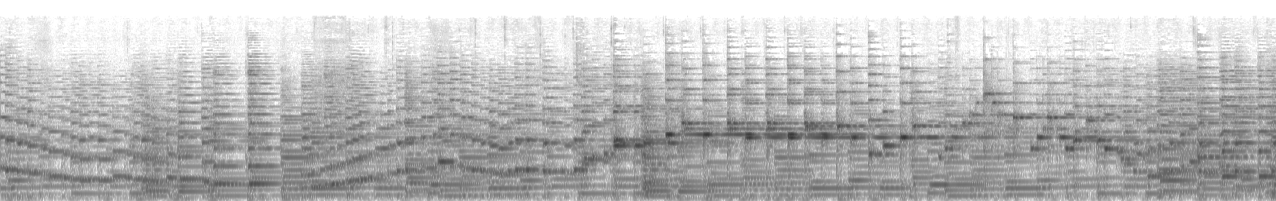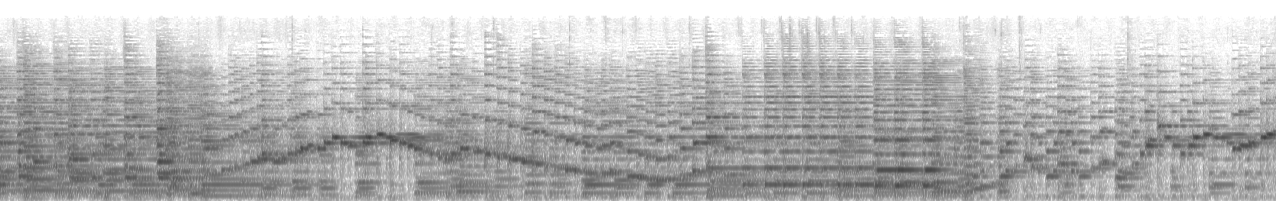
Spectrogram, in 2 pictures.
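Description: Grand piano played solo in a jazz improvisation: chords with fast chromatic runs sweeping up and down the keyboard, several times over.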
